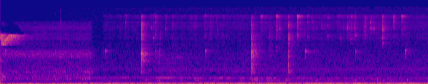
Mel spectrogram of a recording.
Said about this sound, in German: Und so eine Art Lagerfeuer.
